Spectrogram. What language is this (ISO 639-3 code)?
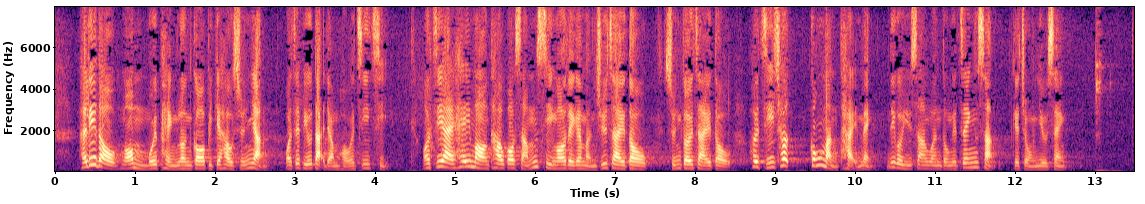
yue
